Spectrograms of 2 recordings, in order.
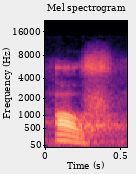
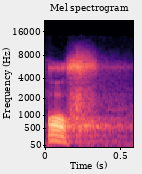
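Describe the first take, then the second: First: The word ends with a voiced v sound. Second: The word ends with a voiceless f sound. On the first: The speaker calls it right. "it is to be realized as of" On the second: The speaker calls it wrong. "and not off"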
